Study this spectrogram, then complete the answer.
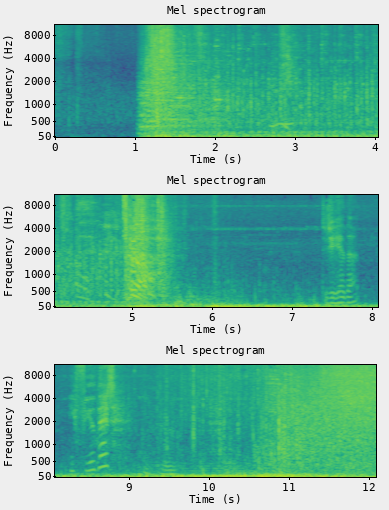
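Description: A heavy stone mechanism grinds and rumbles as it turns.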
